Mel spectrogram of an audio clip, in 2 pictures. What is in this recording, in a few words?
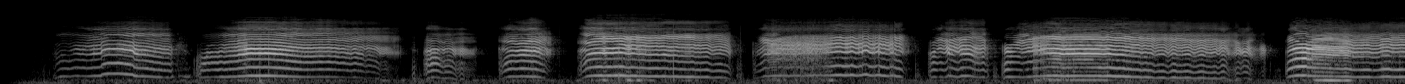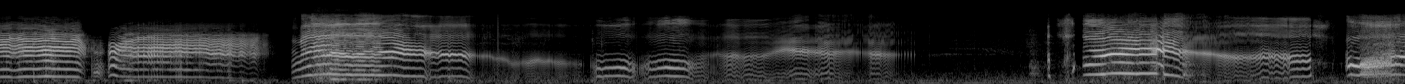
Baby Crying; Babies; Voice; recorded in a custom built sound booth; Bobby Cole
